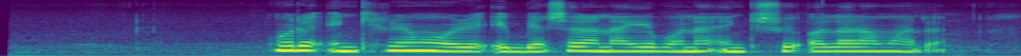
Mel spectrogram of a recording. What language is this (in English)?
Masai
